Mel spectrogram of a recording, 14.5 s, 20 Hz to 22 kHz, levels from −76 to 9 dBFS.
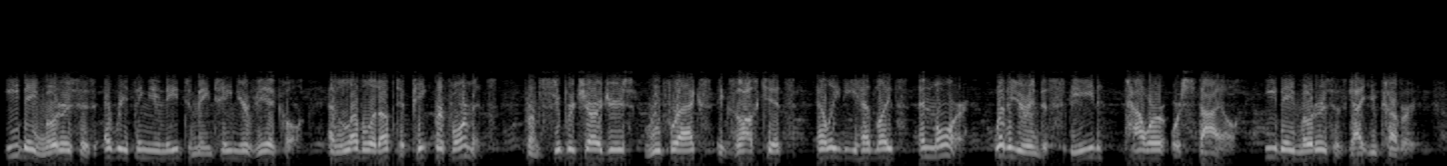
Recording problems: echo of what is said; faint; throughout; 510 ms later, 25 dB below the speech
phone-call audio; nothing above 3.5 kHz
distortion; slight; 8% of the sound clipped

